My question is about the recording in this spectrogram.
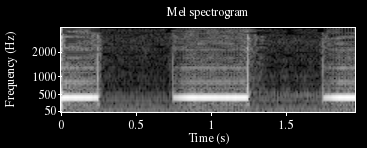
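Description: A telephone busy tone after a dropped call: steady, mid-pitched beeps alternating evenly with silence, three in all, with the last one cut short.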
